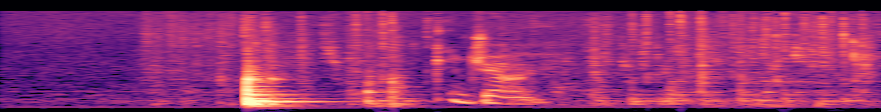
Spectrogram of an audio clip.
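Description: Quiet at first, then from about a second in a man's voice with clicking and rustling handling noise as the phone is jostled.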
